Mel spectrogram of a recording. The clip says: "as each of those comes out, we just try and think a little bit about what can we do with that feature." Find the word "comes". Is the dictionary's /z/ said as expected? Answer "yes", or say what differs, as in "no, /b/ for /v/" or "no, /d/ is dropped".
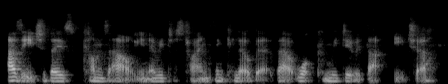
yes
